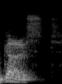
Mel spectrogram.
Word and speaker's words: ghost: En la H muda, exactamente, en el ghost.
